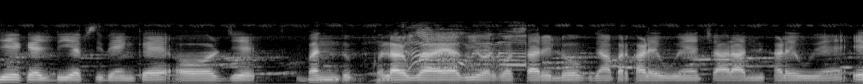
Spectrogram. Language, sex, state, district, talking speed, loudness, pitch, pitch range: Hindi, male, Chhattisgarh, Bastar, 185 wpm, -20 LUFS, 105 Hz, 100-110 Hz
